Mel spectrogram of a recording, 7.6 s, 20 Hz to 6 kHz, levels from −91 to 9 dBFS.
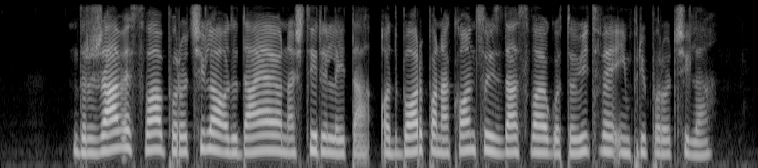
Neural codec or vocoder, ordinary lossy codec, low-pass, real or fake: none; none; 5.4 kHz; real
